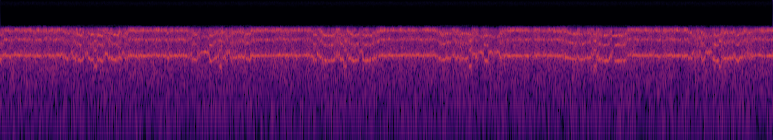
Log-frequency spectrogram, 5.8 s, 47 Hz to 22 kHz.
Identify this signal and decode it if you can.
Emergency Alert System (SAME) tones (header bursts), heard as harsh buzzing bursts. It is heard from 0.5 to 4.8 s.
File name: findings / CT AXIAL -572mm 2.gen-38 rx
